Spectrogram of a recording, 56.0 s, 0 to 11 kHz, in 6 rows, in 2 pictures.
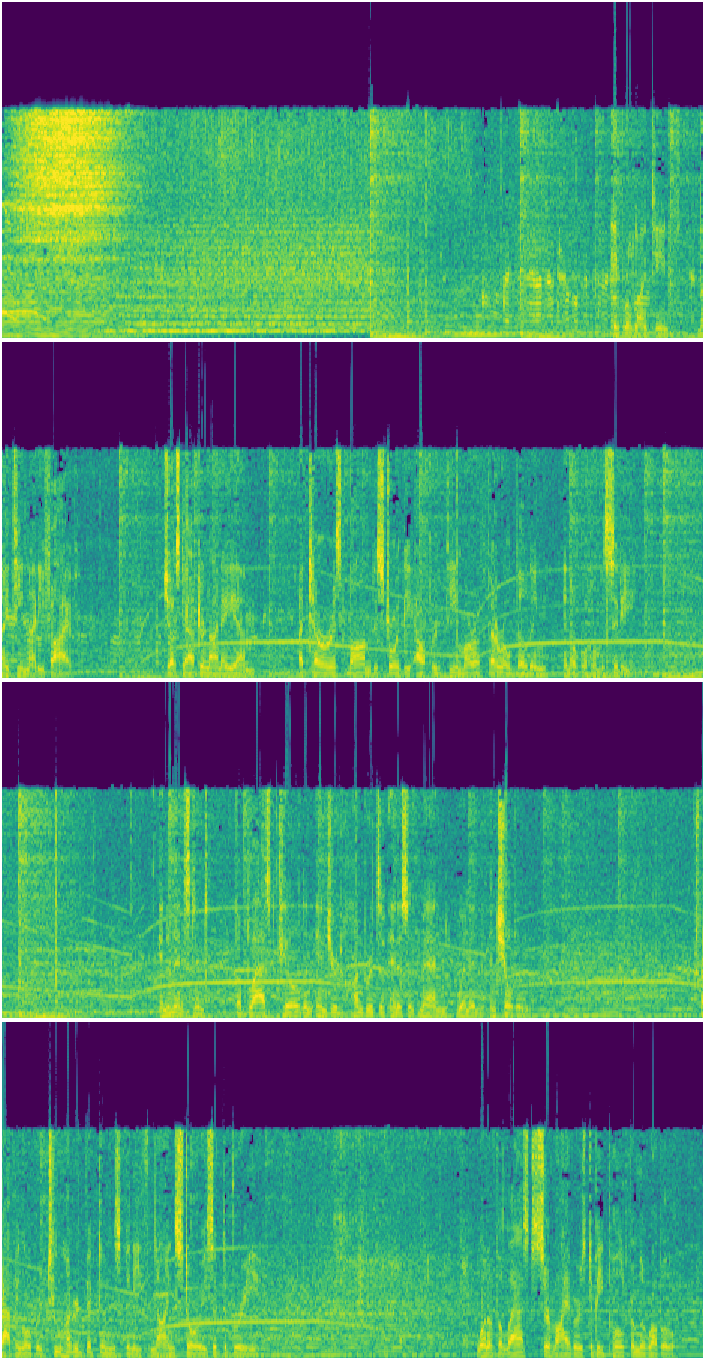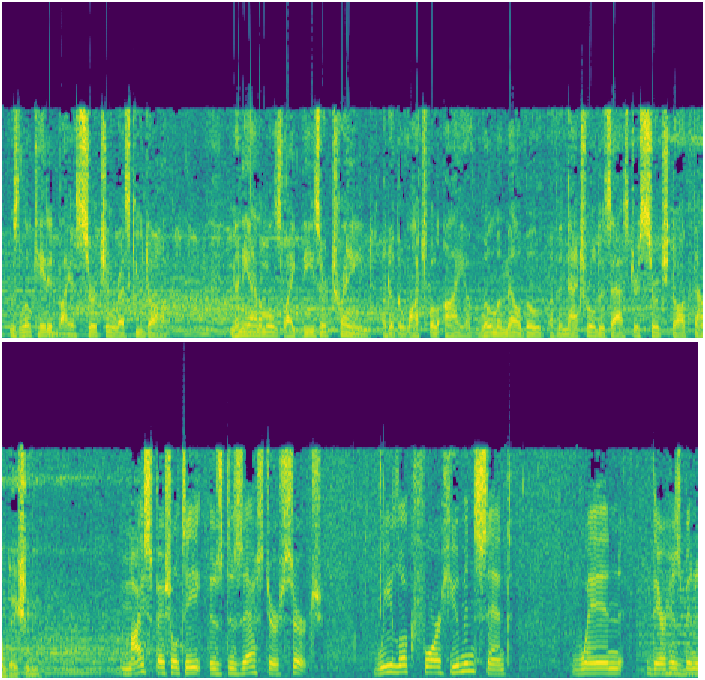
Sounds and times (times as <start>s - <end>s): Music: 0.0s - 50.3s, 54.4s - 56.0s
Speech: 6.4s - 10.4s, 11.5s - 17.8s, 20.8s - 25.8s, 27.9s - 31.5s, 34.3s - 39.6s, 40.4s - 47.3s, 48.4s - 51.0s, 51.7s - 53.5s, 54.4s - 56.0s.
